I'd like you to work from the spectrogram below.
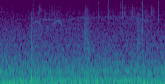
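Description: Footsteps approach in the video game Rogue Trader, with a few soft, spaced thuds over a constant low ambient hum.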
